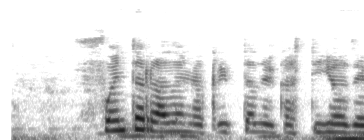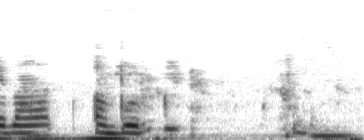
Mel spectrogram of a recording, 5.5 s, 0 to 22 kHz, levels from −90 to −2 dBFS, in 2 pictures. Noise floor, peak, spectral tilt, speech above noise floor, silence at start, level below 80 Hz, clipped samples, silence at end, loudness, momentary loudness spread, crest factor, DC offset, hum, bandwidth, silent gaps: -58 dBFS; -4 dBFS; -8.5 dB/octave; 36 dB; 0.1 s; -30 dBFS; under 0.1%; 0 s; -24 LUFS; 17 LU; 20 dB; under 0.1%; none; 7.4 kHz; none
